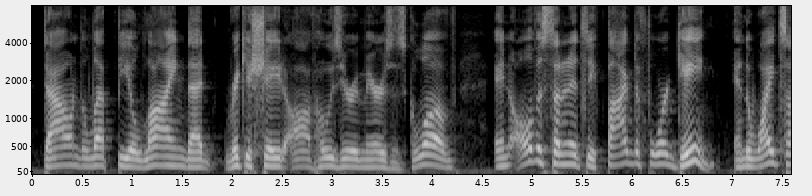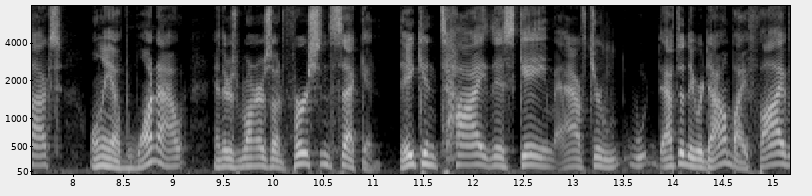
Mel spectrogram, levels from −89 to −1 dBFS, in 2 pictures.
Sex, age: male, 30-49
